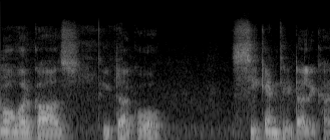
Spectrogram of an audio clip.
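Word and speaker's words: cosec: equal to short में अगर हम इसको प्रोनाउंस करें तो कोसेक थीटा बोलेंगे और वन ओवर कॉस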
